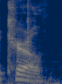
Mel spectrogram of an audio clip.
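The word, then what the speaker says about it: Kirill: Pope Francis and patriarch Kiril or Cyril I never know how to pronounce that you don't say well people say curl and French we say Cyril Cyril yeah he's the primate of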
